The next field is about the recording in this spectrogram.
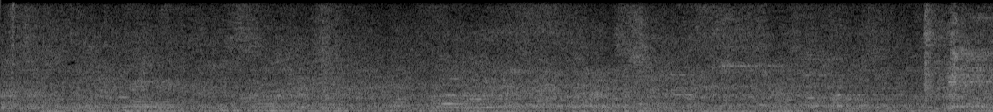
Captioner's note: guests continue chattering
